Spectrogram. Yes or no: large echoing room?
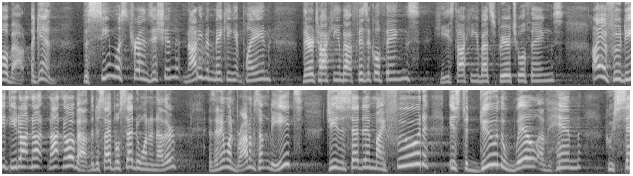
yes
